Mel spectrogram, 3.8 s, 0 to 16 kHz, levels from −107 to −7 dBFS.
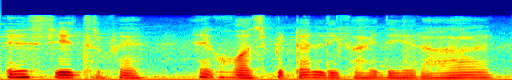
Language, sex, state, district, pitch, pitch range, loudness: Hindi, male, Jharkhand, Ranchi, 115 Hz, 110-125 Hz, -18 LUFS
